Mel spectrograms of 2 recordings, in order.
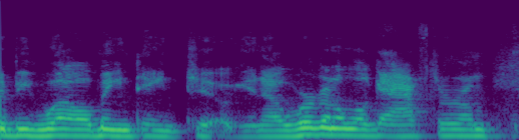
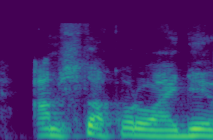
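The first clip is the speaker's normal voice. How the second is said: ordinary talk, nothing marked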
